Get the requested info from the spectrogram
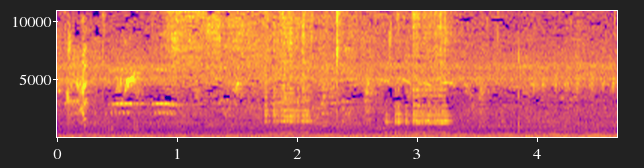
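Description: Outdoor ambience: a few bird calls, two similar ones about a second apart in the middle, over a steady low rumble.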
